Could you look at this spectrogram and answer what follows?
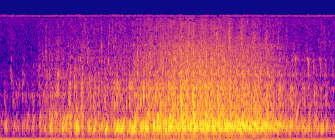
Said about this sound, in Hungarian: Ordítok egyet, beindíthatod a hajtóművet, és egy kicsit odébb simán leteszed a hajót.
